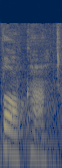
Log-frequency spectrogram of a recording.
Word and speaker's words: Walker: Walker. Walker. What? W is pronounced W. Your employer's name is Walker.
